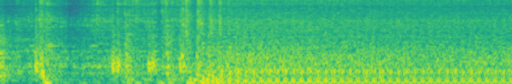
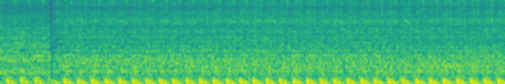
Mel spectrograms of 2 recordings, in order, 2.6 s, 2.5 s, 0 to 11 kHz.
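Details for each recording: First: Craftsman MTD T1600 lawn tractor: labored, hesitating cranking on the compression stroke before it catches, then a steady idle; owner suspects a broken automatic compression release (ACR), later replaced along with the camshaft. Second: Craftsman MTD T1600 lawn tractor with 46-inch deck, first start after camshaft (ACR) replacement: normal idle, even rapid firing pulses around fifteen a second with no skips or knocks, smooth and healthy.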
